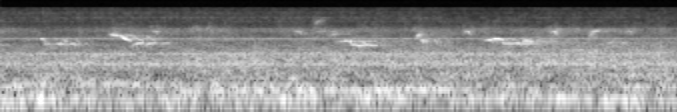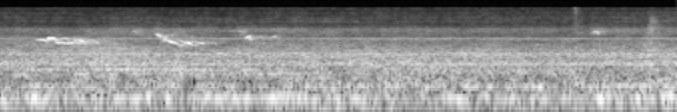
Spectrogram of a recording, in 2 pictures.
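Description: Birds chirping in short calls, frequent for the first six seconds or so and then sparse, over a steady low background hum.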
